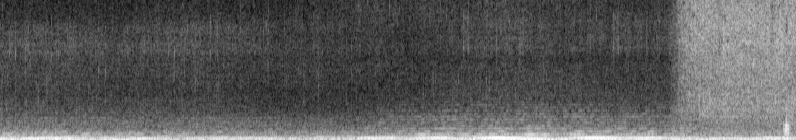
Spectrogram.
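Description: Omnisphere Creepy Crawlies synth patch held in D minor, a dense, dark, rain-like textured drone with deep sustained low tones and crackling, skittering noise throughout, brightening with a burst of hiss near the end, no voices.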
